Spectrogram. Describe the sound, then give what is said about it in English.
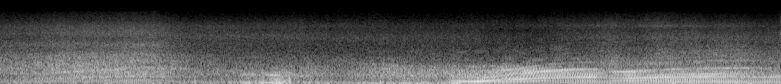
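A highly modified MG's V8 engine roars past on a race track, its deep rumbling harmonics sweeping up in pitch as it accelerates hard, then holding a strong, throaty drone. “Once again, a beautiful V8 sound as he thunders past.”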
